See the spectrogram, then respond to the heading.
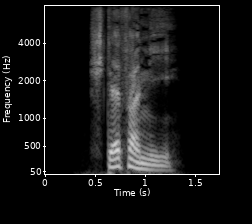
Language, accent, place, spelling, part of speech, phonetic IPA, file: German, Germany, Berlin, Stefanie, proper noun, [ˈʃtɛfani], De-Stefanie.ogg
- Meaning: a female given name, variant of Stephanie, masculine equivalent Stefan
